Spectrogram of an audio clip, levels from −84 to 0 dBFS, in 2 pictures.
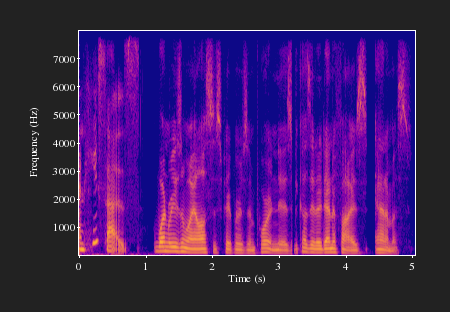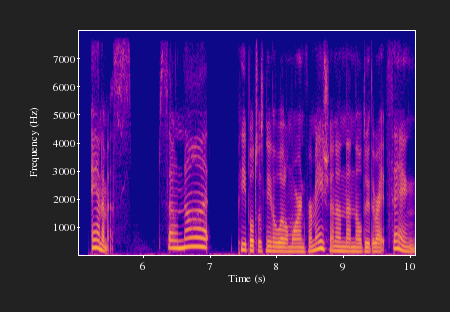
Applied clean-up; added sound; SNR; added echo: none; none; none; none.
